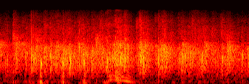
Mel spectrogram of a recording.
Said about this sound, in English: But in any case, another applause to her wouldn't be too much.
